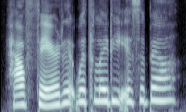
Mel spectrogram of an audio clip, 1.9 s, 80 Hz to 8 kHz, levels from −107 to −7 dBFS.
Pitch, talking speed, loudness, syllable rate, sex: 265 Hz, 195 wpm, -18 LUFS, 5.7 syllables/s, female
